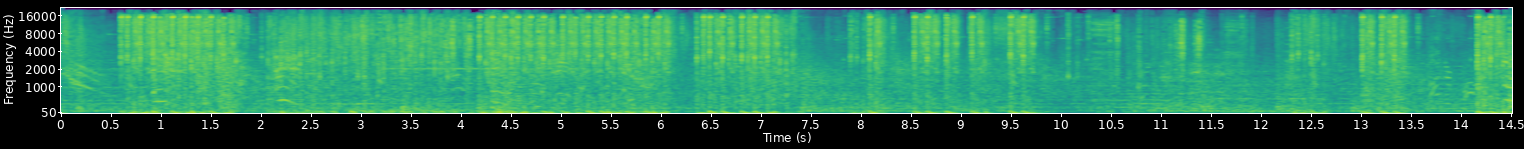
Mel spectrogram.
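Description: Sustained gunfire rattles through a firefight in the video game Rise of the Tomb Raider, with loud, dense bursts of automatic shots cracking almost without pause and brief voices shouting under the barrage.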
